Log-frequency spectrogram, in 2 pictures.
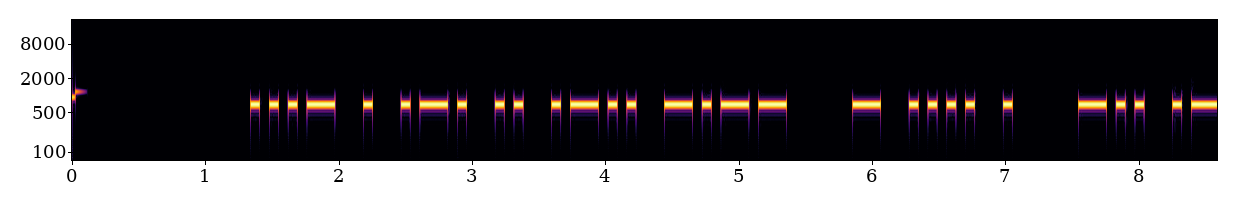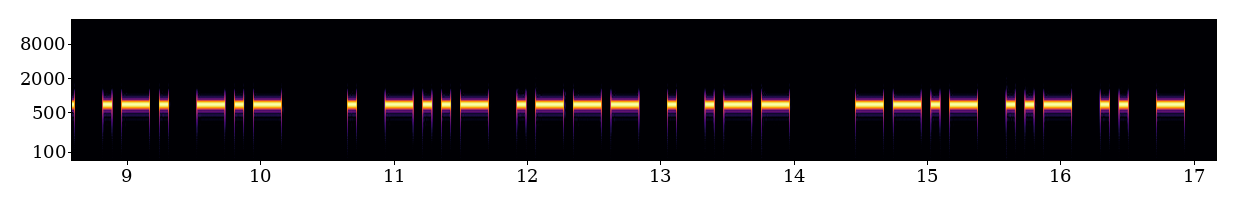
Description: Morse code, heard as a keyed tone, about 17 wpm, 700 Hz. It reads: VERILY THE DARK EXJEW QUIT
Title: Pangram Challenge v2 - 17wpm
